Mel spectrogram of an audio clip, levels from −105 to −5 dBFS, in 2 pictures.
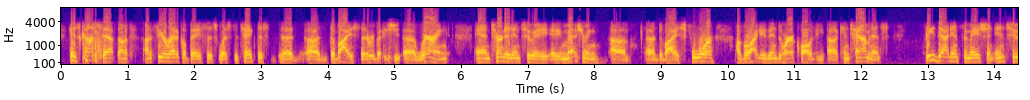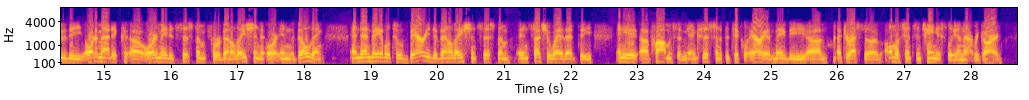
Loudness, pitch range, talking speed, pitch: -16 LUFS, 130-150 Hz, 185 wpm, 140 Hz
